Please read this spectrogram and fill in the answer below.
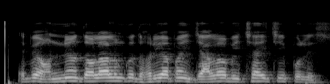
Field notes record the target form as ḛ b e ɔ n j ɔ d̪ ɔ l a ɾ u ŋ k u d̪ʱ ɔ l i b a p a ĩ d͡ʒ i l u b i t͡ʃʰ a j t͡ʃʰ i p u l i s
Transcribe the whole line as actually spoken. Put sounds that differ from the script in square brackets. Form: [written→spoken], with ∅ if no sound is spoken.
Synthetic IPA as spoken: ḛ b e ɔ n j ɔ d̪ ɔ l a [ɾ→l] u ŋ k u d̪ʱ ɔ [l→ɾ] i b a p a ĩ d͡ʒ [i→a] l [u→ɔ] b i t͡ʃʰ a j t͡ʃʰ i p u l i s

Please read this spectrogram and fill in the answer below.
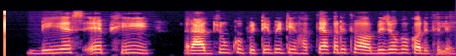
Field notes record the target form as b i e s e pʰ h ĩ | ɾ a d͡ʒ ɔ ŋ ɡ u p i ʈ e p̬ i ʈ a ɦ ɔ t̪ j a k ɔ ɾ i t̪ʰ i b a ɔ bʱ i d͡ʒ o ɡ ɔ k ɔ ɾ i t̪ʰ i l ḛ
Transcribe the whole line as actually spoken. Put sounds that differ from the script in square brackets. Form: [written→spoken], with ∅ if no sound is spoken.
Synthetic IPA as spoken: b i e s e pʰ h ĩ | ɾ a d͡ʒ [ɔ→u] ŋ [ɡ→k] u p i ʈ [e→i] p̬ i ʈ [a→i] ɦ ɔ t̪ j a k ɔ ɾ i t̪ʰ i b a ɔ bʱ i d͡ʒ o ɡ ɔ k ɔ ɾ i t̪ʰ i l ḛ

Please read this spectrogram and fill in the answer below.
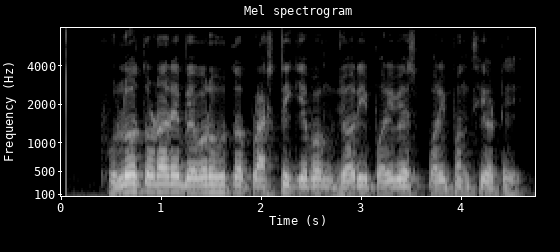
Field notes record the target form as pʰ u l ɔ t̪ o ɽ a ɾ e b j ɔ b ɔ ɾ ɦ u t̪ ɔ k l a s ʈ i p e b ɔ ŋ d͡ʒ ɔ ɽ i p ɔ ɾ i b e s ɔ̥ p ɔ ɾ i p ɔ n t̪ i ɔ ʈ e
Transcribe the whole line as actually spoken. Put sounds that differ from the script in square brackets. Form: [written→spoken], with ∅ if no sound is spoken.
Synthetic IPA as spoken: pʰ u l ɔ t̪ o ɽ a ɾ e b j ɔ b ɔ ɾ ɦ u t̪ ɔ [k→p] l a s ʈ i [p→k] e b ɔ ŋ d͡ʒ ɔ [ɽ→ɾ] i p ɔ ɾ i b e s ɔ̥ p ɔ ɾ i p ɔ n [t̪→t̪ʰ] i ɔ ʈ e

